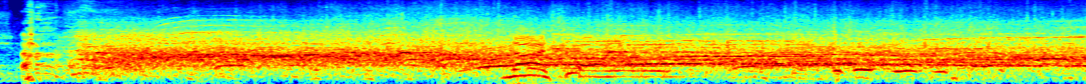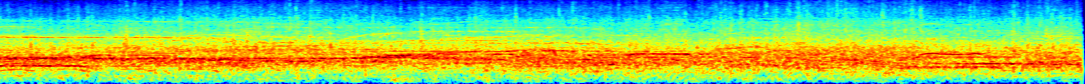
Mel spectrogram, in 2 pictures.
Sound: even More Laughter

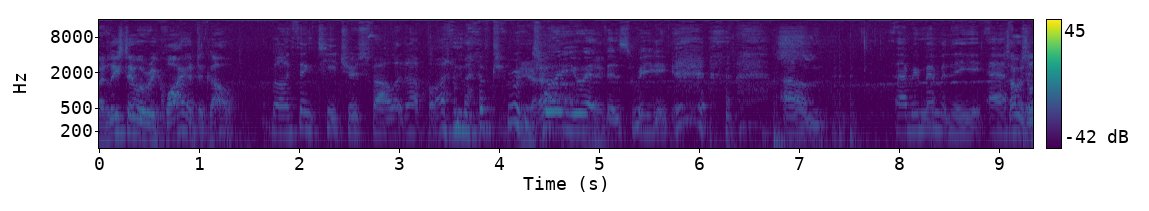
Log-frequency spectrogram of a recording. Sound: laughs

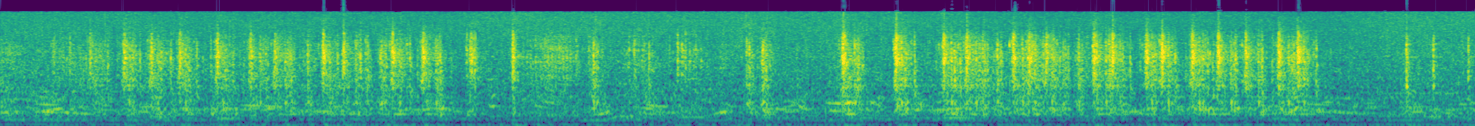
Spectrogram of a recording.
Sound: typewriter clacking

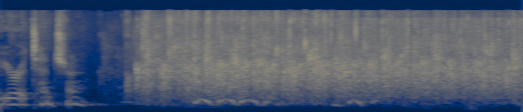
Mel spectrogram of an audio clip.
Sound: attendees applauding

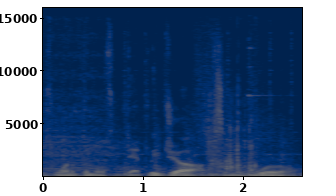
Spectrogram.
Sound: voiceover

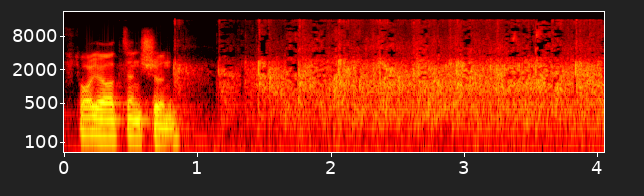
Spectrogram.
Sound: crowd clapping

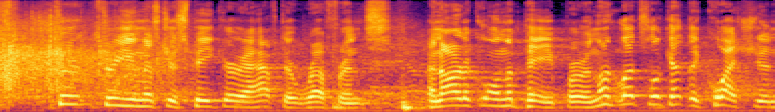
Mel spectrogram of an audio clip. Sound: applause

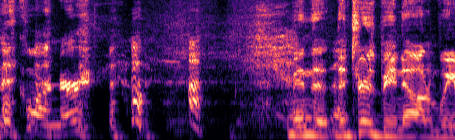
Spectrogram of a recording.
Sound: laughs

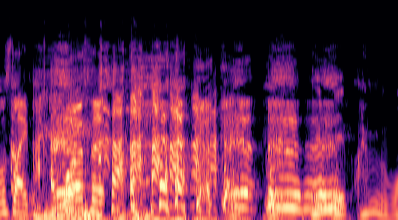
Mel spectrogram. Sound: everyone laughs

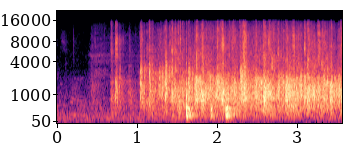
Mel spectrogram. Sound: applause

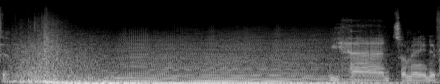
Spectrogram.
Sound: ship engines noise

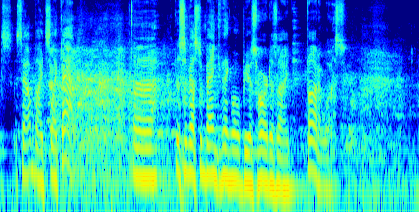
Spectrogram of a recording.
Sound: laugh

